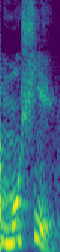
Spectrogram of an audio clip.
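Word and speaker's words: Messieurs: দেবে তোমাকে এটাসার হবে আর এই যে শব্দটা মশিয়ে এটার প্লুরাল হচ্ছে মেশি এরকম উচ্চারণ হয় এবার বানানটা কি হবে দেখ এমযে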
